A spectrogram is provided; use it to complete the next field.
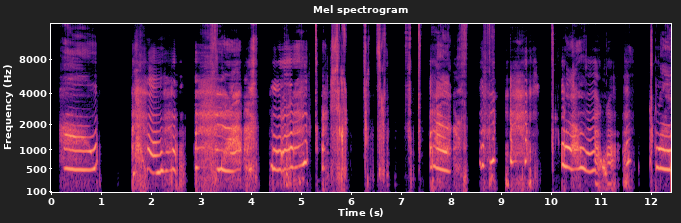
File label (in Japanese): フェラチオ(弱):陰茎を咥え舌をうごめかせる, チュパ音; チュパ音抜粋集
